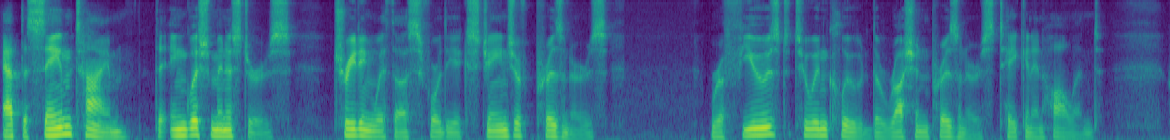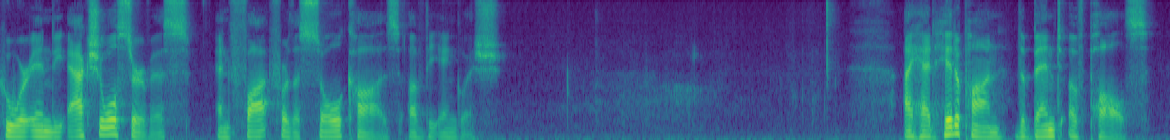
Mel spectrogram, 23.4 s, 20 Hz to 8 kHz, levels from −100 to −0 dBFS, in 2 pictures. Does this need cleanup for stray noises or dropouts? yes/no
no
